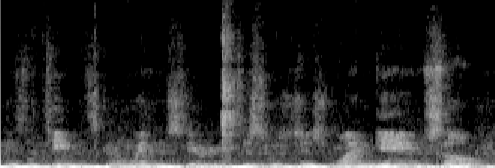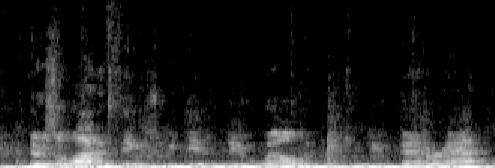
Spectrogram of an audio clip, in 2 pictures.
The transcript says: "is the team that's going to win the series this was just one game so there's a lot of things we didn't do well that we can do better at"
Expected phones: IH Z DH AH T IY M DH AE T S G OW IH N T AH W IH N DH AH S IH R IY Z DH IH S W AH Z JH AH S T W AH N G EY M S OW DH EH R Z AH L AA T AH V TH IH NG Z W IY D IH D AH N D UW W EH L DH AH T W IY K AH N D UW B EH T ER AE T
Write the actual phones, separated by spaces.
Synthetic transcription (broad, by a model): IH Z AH T IY M DH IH T S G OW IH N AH W IH N DH AH S IH R IY Z DH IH S W AH Z JH AH S T W AH N G EY M S OW DH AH R Z AH L AA T AH V TH IH NG Z W IY D IH D N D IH W EH L DH AH T W IY K N D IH B EH T ER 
